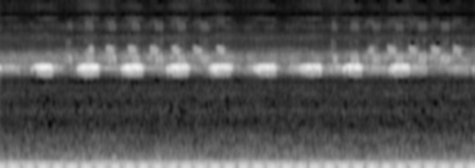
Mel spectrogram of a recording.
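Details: Deep-autumn insect chorus of crickets: clear shrill chirps in rhythmic bursts about twice each second, over a continuous faint high trill and a low droning hum.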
